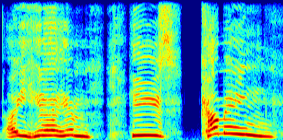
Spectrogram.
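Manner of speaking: high, loud, drawn-out cry; forced joining shout. A narrator's reading. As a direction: shout along with the frenzied crowd. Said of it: "jumped up and shouted".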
